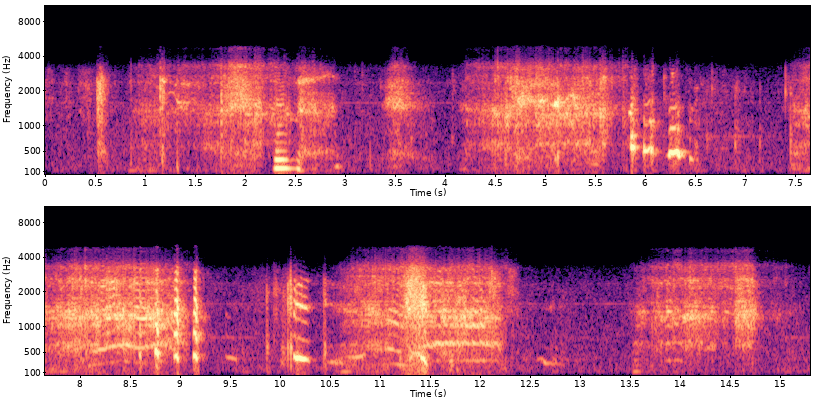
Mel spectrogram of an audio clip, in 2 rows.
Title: Roncando como anciano de 70.años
